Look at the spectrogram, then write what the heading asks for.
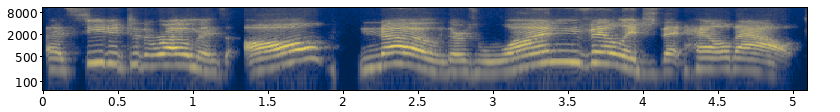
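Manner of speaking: slow, loud, grand narrator's voice building to a booming "All?"; dramatic comic-book narration. Acted. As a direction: read it like the epic opening of a comic. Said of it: "It says".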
